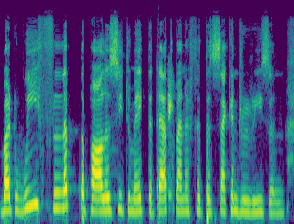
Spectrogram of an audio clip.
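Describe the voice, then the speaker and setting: An unremarkable speaking voice with ordinary pitch variation comes across dry and close with no echo, over a quiet background. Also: woman. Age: 40s. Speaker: investment educator. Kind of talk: webinar presentation.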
